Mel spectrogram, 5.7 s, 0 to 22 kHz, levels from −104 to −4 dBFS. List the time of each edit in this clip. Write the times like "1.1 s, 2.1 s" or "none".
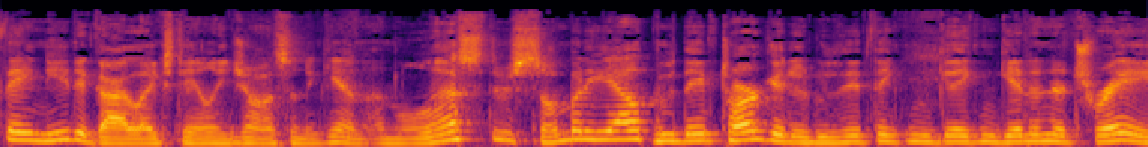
3.3 s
